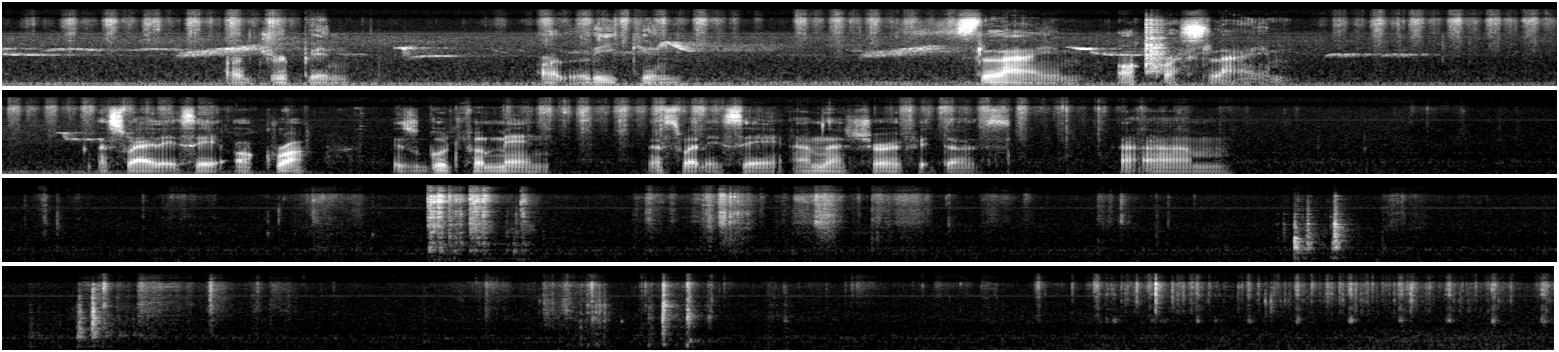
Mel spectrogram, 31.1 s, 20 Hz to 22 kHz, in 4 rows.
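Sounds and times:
herbs rattling from jar: 2.4 - 8.8, 28.7 - 31.0.

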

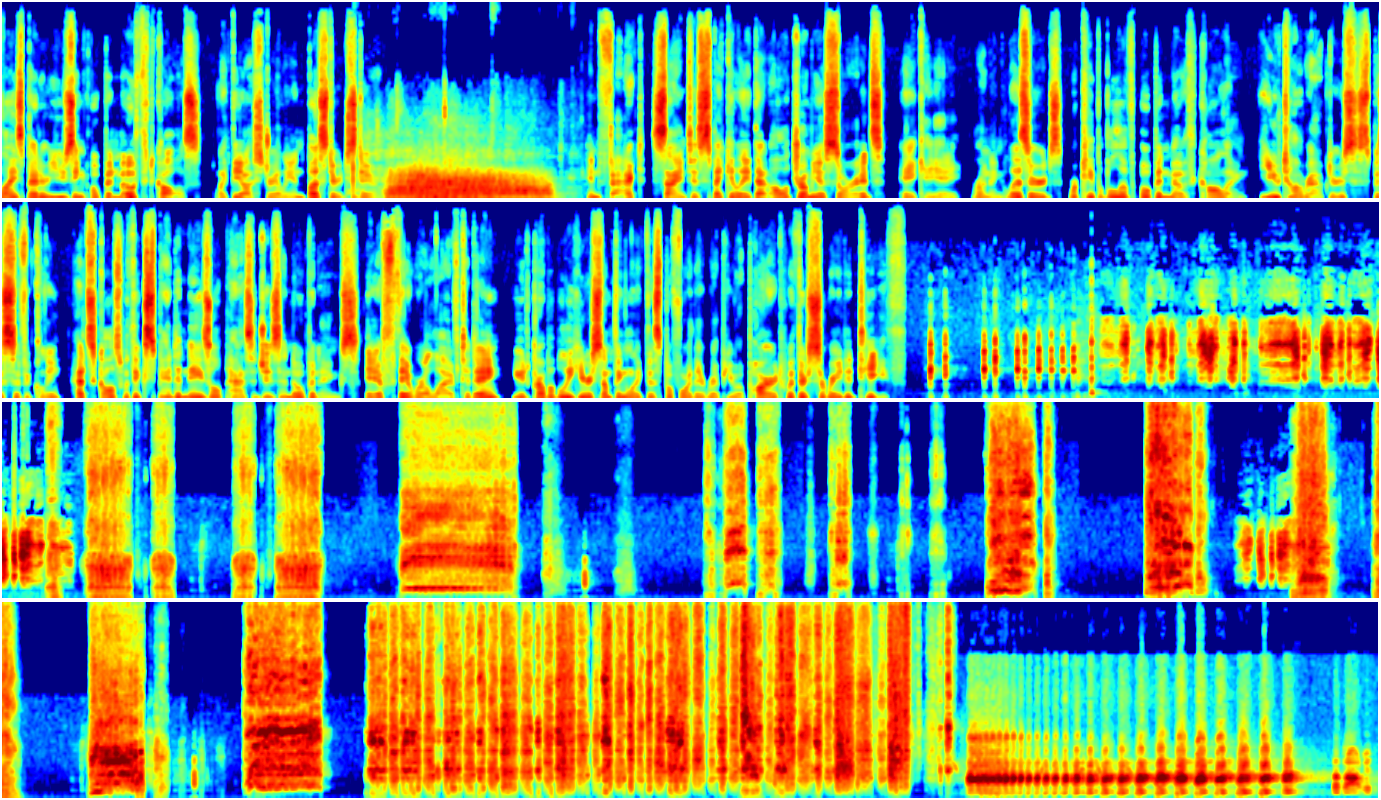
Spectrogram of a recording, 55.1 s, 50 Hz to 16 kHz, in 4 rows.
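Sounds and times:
rasping animal call: 3.5 - 5.8, 31.5 - 33.2, 34.6 - 38.1, 39.0 - 41.5, 42.2 - 43.1, 43.7 - 52.4
hoarse breathy animal calls: 3.5 - 5.9, 34.6 - 38.1, 42.2 - 51.8.

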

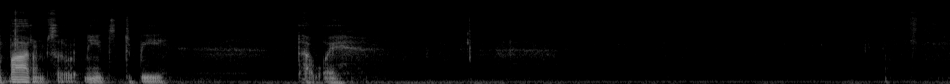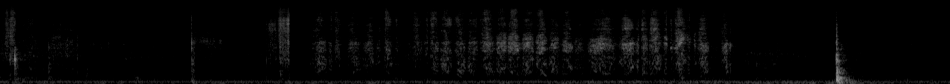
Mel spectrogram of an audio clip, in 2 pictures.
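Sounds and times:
cardstock rubbing by hand: 11.4 - 16.9
single thump: 17.8 - 18.1.

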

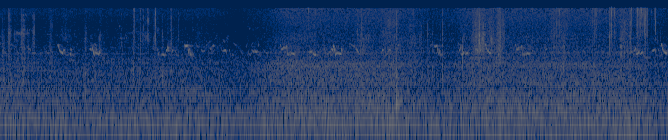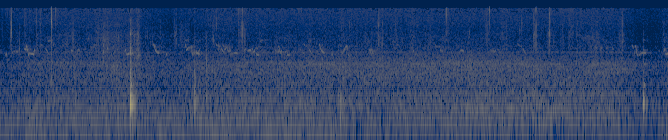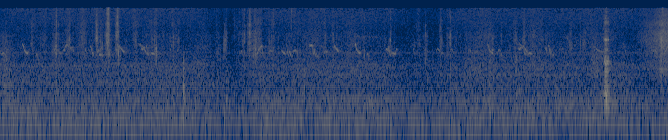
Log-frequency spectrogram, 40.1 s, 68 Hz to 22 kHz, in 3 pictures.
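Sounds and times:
faint bird chirps: 0.0 - 40.0
faint taps: 15.8 - 16.2.

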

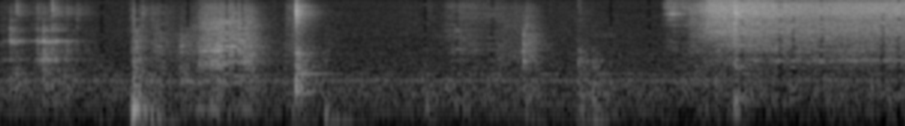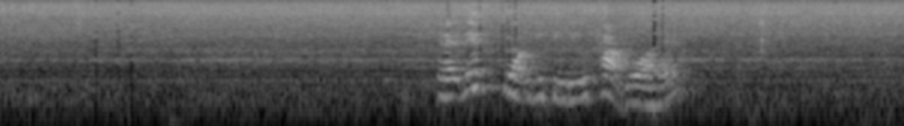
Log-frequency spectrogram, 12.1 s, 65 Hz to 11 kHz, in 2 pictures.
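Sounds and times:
water running into metal pot: 4.6 - 12.0.

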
